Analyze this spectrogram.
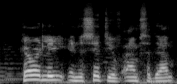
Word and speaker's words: Amsterdam: Currently in the city of Amsterdam, or Amsterdam as you're supposed to pronounce it, there is a hospital in his name which specializes among other things in the cancer research.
